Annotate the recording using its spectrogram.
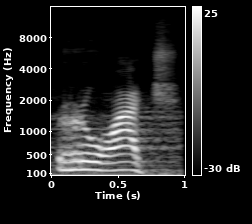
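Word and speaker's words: רוּחַ: y exhaló Isaac el ruach apúntalo se tradujo espíritu la palabra hebrea para espíritu es ru pero la ch en hebreo se pronuncia como J es ru ru como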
